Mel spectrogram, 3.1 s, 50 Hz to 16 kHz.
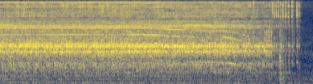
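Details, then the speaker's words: Dapol B800 DCC motorized track cleaning wagon with the Hoover vacuum attachment, ramped up slowly: thin, steady high whir with no rattle, then spins down; running fine and picking up debris. "so noise wise let's have a look but just turn it on see ramping it up nice and slow that's the Hoover attachment so we're not too bad"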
